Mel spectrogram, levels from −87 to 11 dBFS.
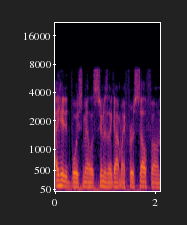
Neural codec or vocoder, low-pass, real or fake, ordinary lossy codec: codec, 16 kHz, 4.8 kbps, FACodec; 7.2 kHz; fake; Opus, 24 kbps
